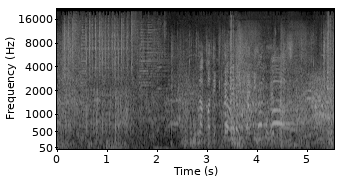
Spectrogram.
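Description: Hand cannoneers firing in the medieval strategy game The Raven's Oath, a dense crackle of gunfire bursts mixed with clashing battle noise, a caster talking excitedly over it throughout.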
